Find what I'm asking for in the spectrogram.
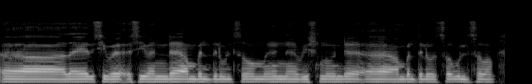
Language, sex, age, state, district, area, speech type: Malayalam, male, 60+, Kerala, Kozhikode, urban, spontaneous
